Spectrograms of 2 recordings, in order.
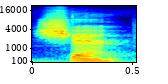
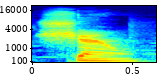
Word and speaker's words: się: For example, this word is normally pronounced się, and is only pronounced like this się. in very careful formal speech.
